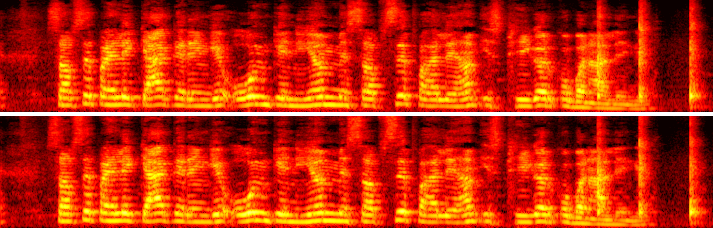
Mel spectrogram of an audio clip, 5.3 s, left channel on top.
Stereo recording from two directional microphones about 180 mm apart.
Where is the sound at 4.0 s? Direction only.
25° right (ahead or behind).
